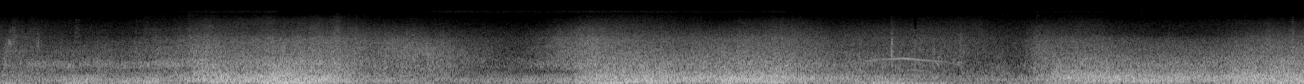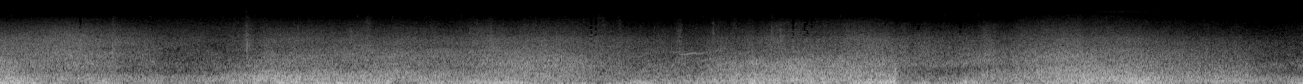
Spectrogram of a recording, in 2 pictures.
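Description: Small sea waves washing up on the beach, the hiss swelling and falling away every few seconds, with wind on the microphone.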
